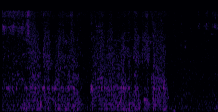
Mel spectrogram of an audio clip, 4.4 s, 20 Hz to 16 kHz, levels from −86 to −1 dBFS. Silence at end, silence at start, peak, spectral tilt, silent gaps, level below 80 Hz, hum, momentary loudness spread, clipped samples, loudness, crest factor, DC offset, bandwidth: 0 s; 0.05 s; -44 dBFS; -1.5 dB/octave; none; -86 dBFS; none; 9 LU; under 0.1%; -61 LUFS; 20 dB; under 0.1%; 11.5 kHz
